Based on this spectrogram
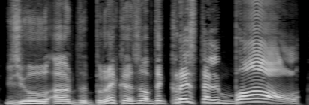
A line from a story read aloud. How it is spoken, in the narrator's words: she bellowed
